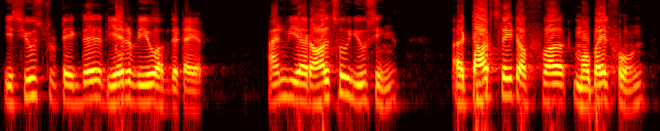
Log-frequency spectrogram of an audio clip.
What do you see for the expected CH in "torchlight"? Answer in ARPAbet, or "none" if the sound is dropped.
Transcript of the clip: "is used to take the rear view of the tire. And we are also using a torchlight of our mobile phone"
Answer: S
